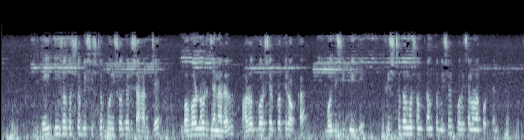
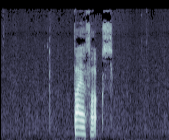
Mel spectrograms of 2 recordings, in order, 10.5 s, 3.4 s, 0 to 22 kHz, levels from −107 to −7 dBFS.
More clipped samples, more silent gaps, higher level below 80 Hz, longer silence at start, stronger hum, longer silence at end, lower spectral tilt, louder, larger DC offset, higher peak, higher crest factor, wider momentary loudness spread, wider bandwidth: neither; neither; first, -38 dBFS vs -74 dBFS; second, 0.05 s vs 1.5 s; neither; second, 0 s vs 1.15 s; first, -4 dB/octave vs -2 dB/octave; about the same, -22 LUFS vs -20 LUFS; neither; about the same, -4 dBFS vs -2 dBFS; second, 18 dB vs 24 dB; first, 14 LU vs 10 LU; second, 8.2 kHz vs 16.5 kHz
